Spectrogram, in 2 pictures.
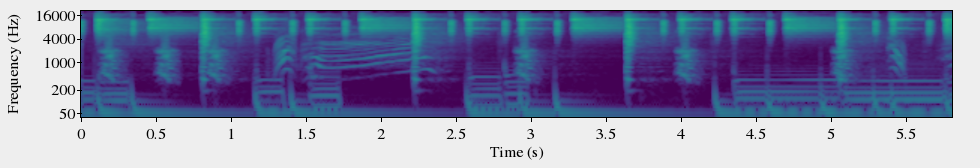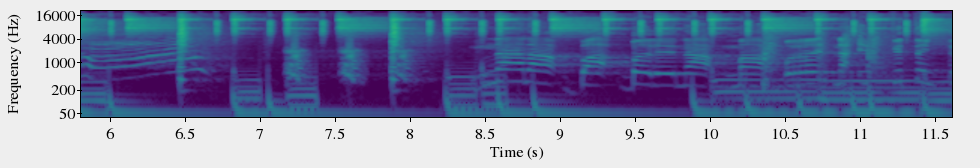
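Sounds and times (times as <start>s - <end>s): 
thumping musical beat with sustained bass tones: 0.0s - 11.6s
dog-like barks and rising yelps: 0.1s - 3.1s, 4.0s - 4.2s, 7.2s - 8.1s.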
